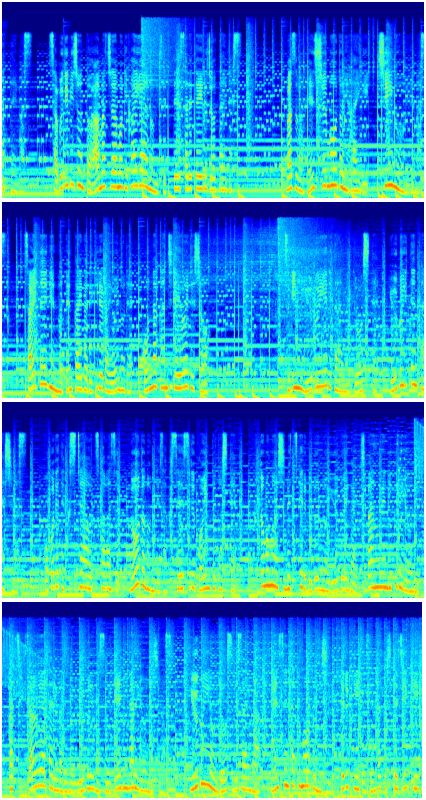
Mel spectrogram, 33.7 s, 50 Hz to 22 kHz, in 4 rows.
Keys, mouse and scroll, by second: 0.8 click, 1.6 click, 6.9 Tab, 7.6 2, 7.7 middle click, 8.6 middle click, 8.7 right click, 9.6 middle click, 9.8 right drag, 10.2 click, 10.5 right click, 11.0 right click.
